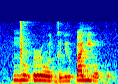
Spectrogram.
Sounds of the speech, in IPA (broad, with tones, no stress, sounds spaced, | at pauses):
ŋ͡ǁ u˦ ʔ ɹ o˦˨ lʲ ɡ ɯ˨ lʲ ɯ˦ ɓ a˦ lʲ j o˨ k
